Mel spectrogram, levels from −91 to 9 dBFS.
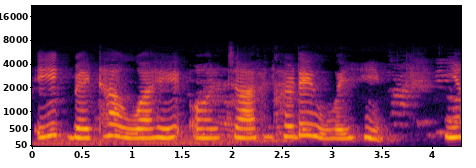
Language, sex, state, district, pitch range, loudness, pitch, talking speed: Hindi, female, Madhya Pradesh, Dhar, 260-310 Hz, -16 LUFS, 275 Hz, 140 wpm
